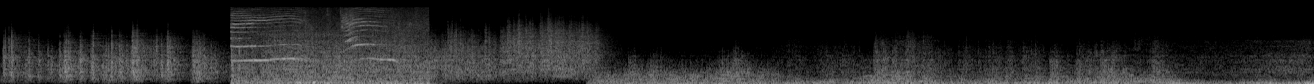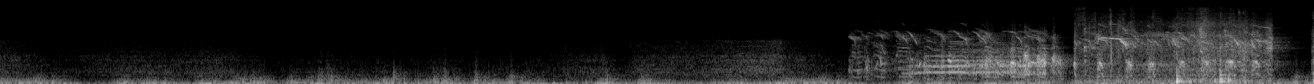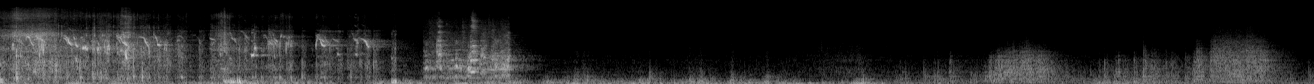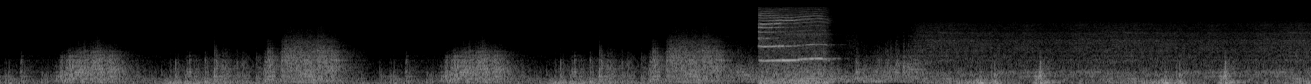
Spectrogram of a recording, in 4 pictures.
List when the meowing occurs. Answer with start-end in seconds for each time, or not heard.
2.3-4.3, 47.0-47.8.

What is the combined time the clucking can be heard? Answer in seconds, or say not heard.
10 s.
